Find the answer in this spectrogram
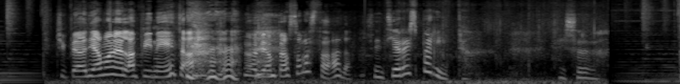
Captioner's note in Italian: risate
